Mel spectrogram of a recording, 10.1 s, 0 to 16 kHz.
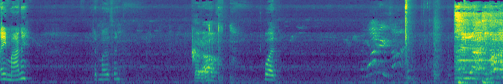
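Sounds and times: sharp clicks: 0:08.0 - 0:08.5.

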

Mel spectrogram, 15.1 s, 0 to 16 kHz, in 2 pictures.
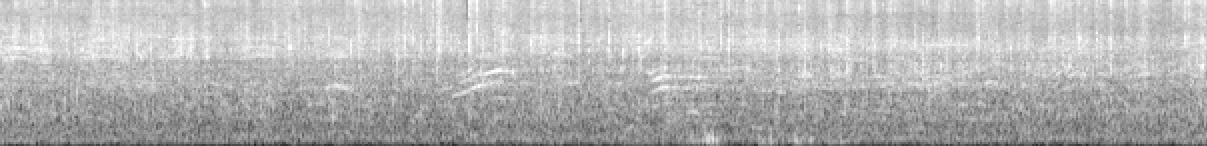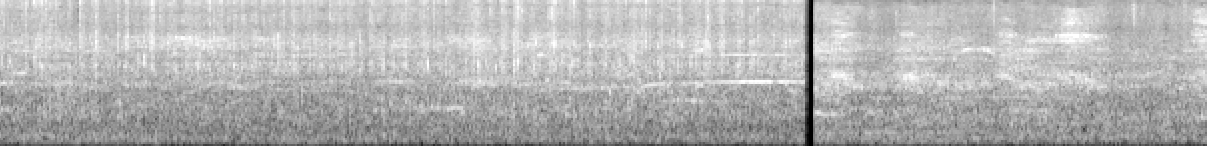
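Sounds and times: faint voices: 0:00.0 - 0:15.0
fountain splashing into basin: 0:00.0 - 0:15.0.

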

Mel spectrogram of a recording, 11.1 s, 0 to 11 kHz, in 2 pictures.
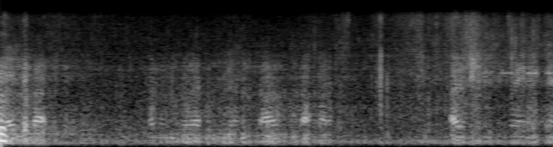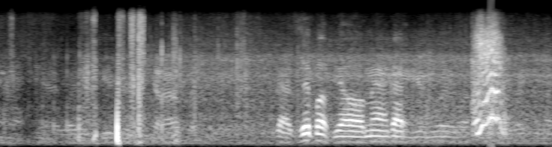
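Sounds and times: jacket zipper rasping: 0:10.2 - 0:10.6.

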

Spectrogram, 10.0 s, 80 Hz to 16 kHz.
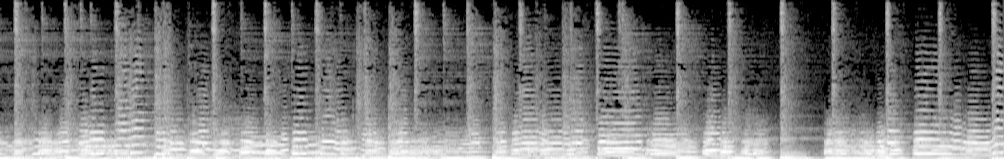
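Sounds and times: drum kit beat: 0:00.0 - 0:10.0
trombone: 0:00.0 - 0:10.0
trumpet: 0:00.0 - 0:10.0.

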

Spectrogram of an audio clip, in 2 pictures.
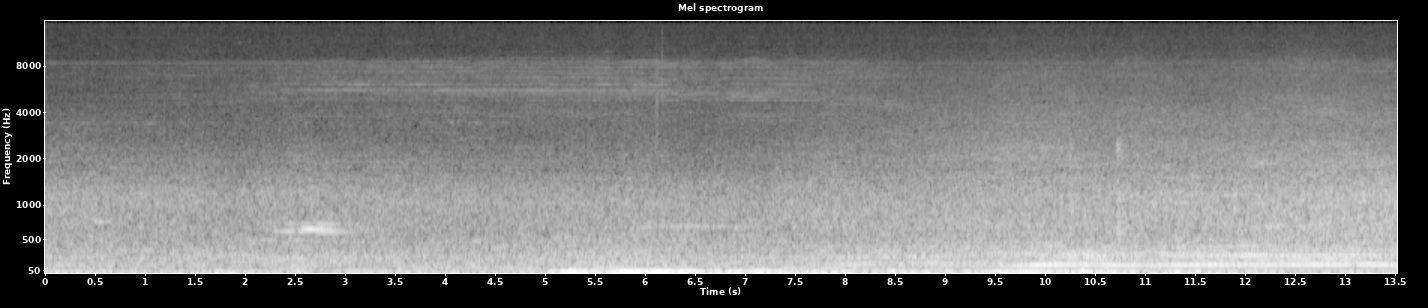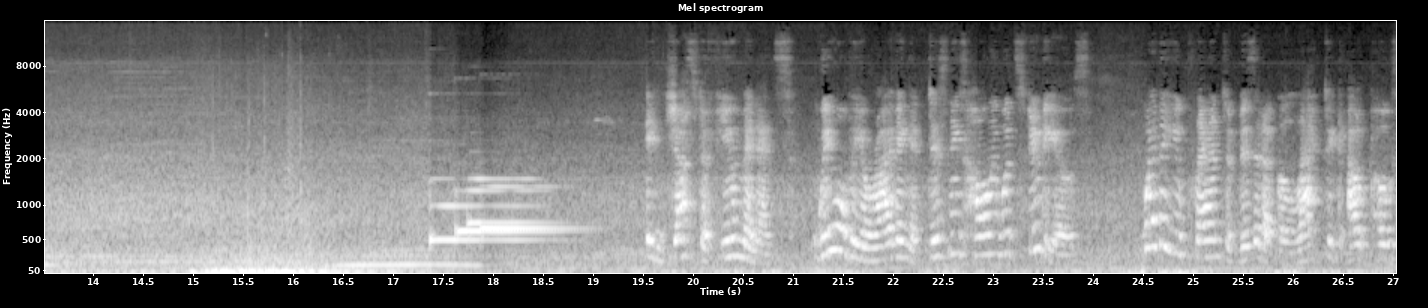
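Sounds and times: gondola cabin ride rumble: 0:00.0 - 0:12.3, 0:18.8 - 0:27.0
bell-like chime over speaker: 0:17.4 - 0:19.2.

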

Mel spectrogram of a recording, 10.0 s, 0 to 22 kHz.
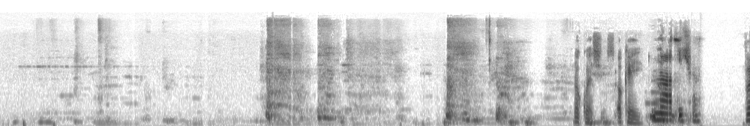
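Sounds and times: person coughing: 0:03.6 - 0:04.7, 0:06.0 - 0:07.0.

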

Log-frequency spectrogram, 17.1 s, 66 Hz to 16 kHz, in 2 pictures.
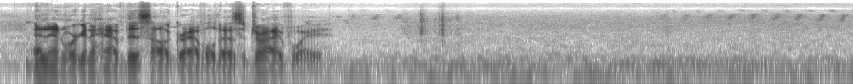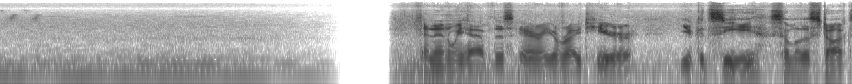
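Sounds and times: music with low sustained notes: 0:00.0 - 0:11.9, 0:12.5 - 0:17.0.

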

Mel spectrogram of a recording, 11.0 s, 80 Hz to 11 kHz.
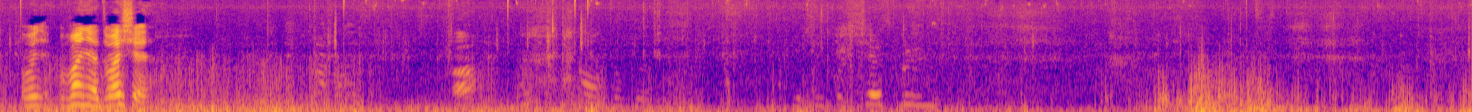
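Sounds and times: bicycles rattling on dirt road: 0:00.0 - 0:11.0
wind buffeting microphone: 0:00.0 - 0:11.0.

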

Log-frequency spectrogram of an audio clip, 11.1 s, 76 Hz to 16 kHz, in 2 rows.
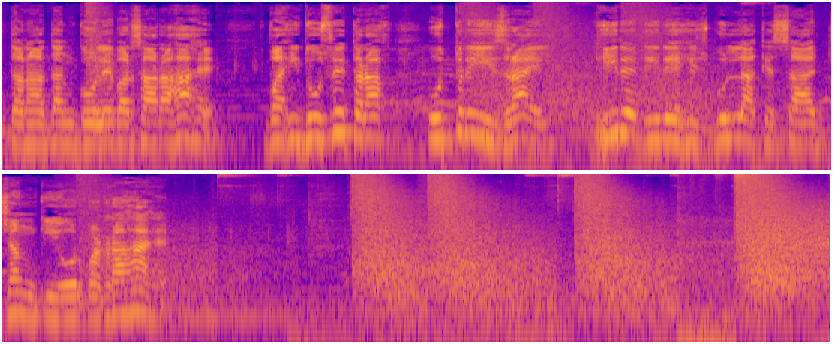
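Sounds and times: gunfire bursts with echo: 0:03.6 - 0:05.0, 0:07.8 - 0:11.0.

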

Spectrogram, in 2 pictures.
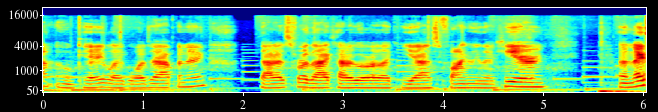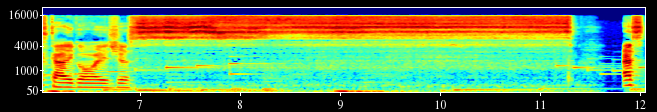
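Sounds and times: long bright hiss: 0:07.0 - 0:11.4.

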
